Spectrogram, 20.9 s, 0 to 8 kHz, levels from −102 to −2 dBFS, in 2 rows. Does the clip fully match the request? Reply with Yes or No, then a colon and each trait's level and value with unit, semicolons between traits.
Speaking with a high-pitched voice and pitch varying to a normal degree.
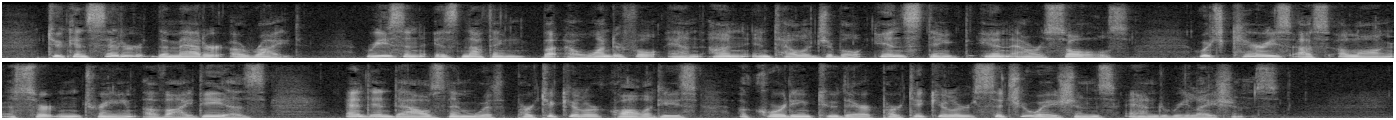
No: medium, 140 Hz; average, 3.9 semitones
